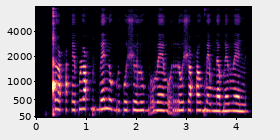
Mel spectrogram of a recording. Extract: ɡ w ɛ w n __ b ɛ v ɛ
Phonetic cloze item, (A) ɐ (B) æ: A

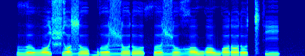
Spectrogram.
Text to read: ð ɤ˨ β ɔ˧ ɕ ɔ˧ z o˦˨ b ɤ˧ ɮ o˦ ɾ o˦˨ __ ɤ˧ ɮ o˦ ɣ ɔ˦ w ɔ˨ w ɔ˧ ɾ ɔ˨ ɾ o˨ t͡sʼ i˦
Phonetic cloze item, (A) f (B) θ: B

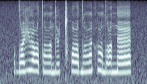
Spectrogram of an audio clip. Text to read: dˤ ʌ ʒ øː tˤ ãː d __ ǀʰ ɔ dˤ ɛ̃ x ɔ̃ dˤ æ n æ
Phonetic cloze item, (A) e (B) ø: B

